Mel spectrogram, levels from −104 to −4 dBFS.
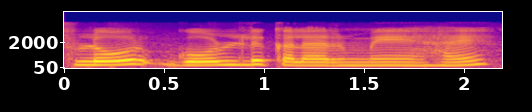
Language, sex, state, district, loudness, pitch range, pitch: Hindi, female, Telangana, Hyderabad, -15 LUFS, 205-250 Hz, 220 Hz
